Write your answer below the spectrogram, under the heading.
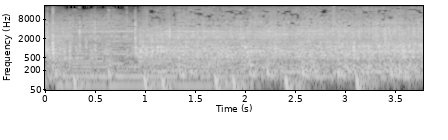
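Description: A blender whirs loudly and steadily, blending grated carrot, rolled oats, coconut, dried cranberries, sultanas, chopped dates and a touch of water into a carrot cake mix, its motor droning with an uneven, churning rattle as the contents knock around. No one speaks.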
